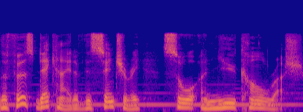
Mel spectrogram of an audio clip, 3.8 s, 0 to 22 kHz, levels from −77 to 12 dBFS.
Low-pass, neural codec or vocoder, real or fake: 7.2 kHz; none; real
